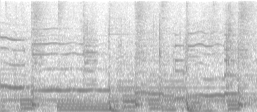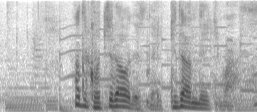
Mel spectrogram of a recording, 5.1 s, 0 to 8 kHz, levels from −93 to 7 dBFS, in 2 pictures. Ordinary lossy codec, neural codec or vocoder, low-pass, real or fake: none; none; none; real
